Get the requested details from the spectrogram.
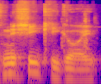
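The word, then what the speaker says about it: nishikigoi: Is it pronounced goi in Japan, not koi? Is nishiki goi, brocaded carp. Goi is carp, but we just call them koi because that's what we've always called them.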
